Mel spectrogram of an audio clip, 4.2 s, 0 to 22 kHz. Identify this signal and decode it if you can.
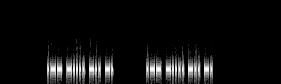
Morse code, heard as a keyed tone, about 46 wpm, 700 Hz. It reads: W6DN W6DN
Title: USA Call Signs - 4 Characters - Repeated 2x - 50wpm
